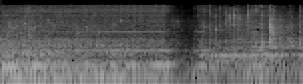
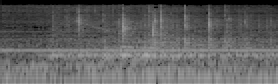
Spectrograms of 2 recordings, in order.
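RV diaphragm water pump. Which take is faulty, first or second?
first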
